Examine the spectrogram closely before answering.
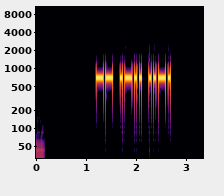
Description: Morse code, heard as a keyed tone, about 25 wpm, 700 Hz. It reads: MLF
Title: USA Call Sign Postfixes - 3 Letters 25wpm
